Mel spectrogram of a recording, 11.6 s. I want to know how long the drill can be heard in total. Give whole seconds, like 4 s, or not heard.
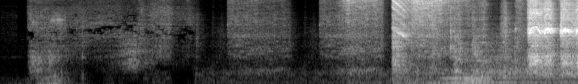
4 s.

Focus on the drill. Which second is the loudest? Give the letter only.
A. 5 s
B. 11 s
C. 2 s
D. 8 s
B.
